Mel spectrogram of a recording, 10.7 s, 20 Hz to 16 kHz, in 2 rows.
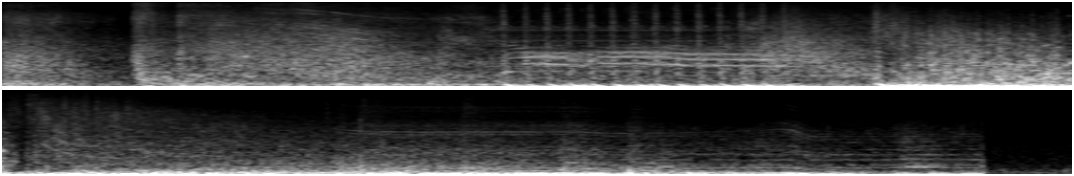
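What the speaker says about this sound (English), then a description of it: "Explosives armed. Fire when ready." Explosives detonating in the Batman Telltale Series game on PS4, a string of loud booming blasts and gunfire-like cracks with rumbling decay, ending in a sudden cutoff.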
